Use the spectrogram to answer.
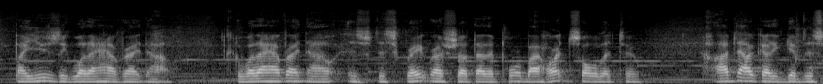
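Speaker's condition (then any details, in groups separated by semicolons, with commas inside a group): ALS; hands affected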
